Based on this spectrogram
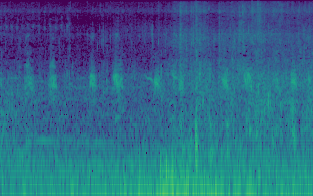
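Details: A small diving duck, being fed by people, gives a run of short, soft, high notes, about three each second, over a low rumbling background.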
